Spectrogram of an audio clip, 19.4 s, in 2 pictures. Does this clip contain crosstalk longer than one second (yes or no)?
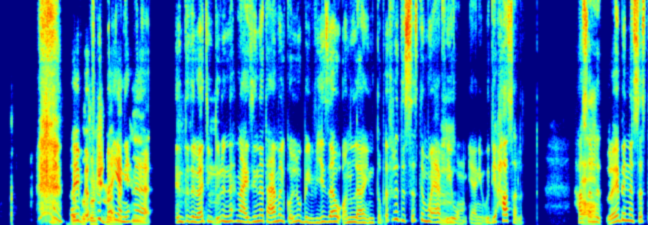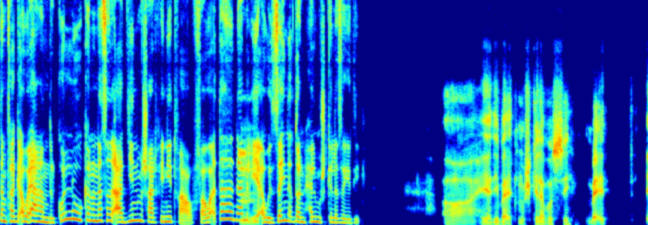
yes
